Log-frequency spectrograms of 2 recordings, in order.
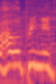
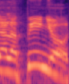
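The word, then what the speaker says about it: jalapeño: knows where run while you still can yo jalapeno Joe what is up my chume long time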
